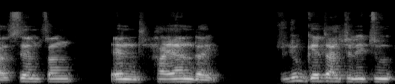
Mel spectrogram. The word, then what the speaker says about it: Hyundai: If only How my actually do English, you pronounce Hyundai, it's Hyundai. Hyundai?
